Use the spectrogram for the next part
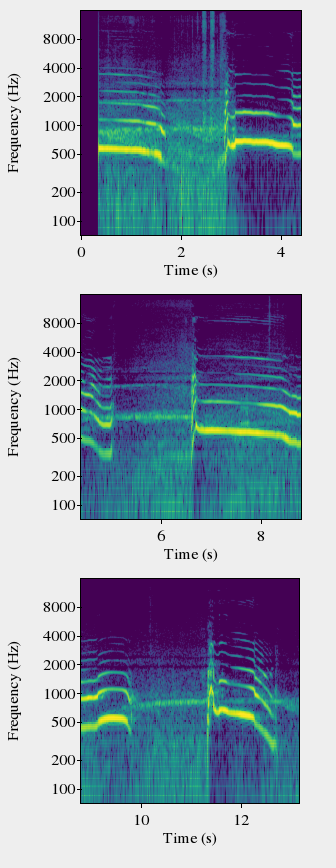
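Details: Dog howling, seemingly sending a message to distant companions: long tonal howls with rich harmonics, each held one to three seconds, sliding down at the end, repeated in several waves with a second steadier voice overlapping.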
